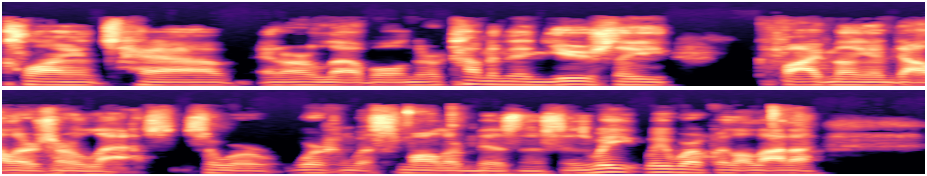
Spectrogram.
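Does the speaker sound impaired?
Yes: cleft palate; congenital cleft palate, present from birth; speech sounded different in childhood, stuttered when nervous as child, afraid of speaking up.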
